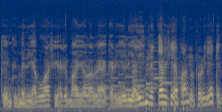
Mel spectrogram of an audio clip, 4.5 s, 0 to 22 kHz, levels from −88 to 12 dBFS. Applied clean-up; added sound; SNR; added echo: none; Ringtone; 15 dB; none.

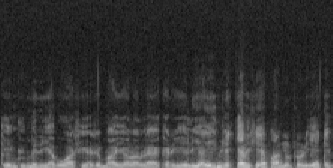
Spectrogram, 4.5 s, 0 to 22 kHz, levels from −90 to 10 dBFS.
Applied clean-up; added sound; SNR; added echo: none; none; none; none.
